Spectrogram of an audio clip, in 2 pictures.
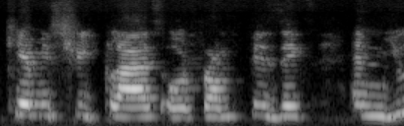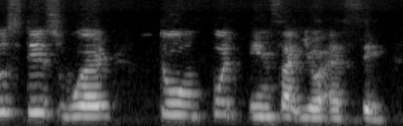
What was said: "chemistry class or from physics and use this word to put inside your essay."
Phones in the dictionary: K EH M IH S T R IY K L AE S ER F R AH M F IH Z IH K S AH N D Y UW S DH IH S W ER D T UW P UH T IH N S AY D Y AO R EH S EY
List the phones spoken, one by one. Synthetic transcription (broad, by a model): K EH M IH S T R IY K L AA S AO F R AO M F IH Z IH K S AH N Y UW S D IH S W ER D T UW P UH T IH N S AY D Y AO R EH S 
